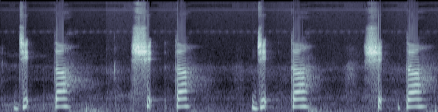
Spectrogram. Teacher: حلق کے نچلے والے حصے سے، یعنی اقصائے حلق سے حمزہ ادا ہو گیا ہے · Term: حمزہ ساکنہ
